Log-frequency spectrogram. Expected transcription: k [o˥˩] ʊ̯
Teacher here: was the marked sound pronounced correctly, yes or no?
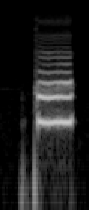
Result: no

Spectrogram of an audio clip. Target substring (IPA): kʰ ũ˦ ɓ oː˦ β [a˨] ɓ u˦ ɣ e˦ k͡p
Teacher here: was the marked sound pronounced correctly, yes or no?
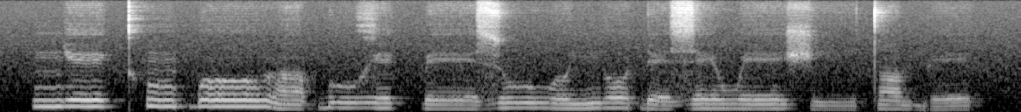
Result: no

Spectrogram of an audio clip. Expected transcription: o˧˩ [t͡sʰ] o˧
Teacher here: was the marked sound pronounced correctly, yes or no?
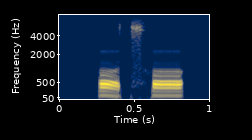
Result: yes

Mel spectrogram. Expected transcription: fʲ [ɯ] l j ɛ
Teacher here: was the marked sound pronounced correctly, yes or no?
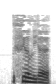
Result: no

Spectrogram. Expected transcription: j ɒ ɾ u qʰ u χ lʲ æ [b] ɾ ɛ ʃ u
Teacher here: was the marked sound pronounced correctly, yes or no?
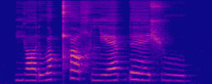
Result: yes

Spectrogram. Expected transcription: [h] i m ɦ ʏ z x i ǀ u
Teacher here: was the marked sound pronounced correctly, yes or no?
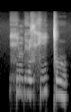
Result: yes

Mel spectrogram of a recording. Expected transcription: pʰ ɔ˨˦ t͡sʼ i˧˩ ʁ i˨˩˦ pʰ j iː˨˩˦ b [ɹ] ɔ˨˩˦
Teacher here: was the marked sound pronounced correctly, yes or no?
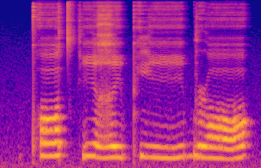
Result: yes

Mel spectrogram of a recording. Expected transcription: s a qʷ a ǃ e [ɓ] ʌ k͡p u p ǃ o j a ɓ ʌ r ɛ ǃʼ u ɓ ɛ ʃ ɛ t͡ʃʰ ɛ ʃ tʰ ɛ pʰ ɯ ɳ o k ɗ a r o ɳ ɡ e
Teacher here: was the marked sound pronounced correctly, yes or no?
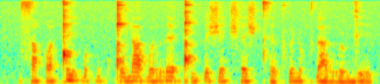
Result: yes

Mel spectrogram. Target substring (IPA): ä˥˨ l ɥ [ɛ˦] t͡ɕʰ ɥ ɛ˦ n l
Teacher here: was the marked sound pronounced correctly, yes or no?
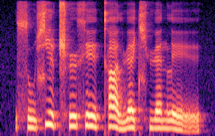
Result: no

